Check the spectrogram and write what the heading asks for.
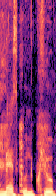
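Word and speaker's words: Més que un club: Oui, Messe que un club, c'est ça? Je l'ai bien prononcé. – Bravo pour l'accent. Messe que un club.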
